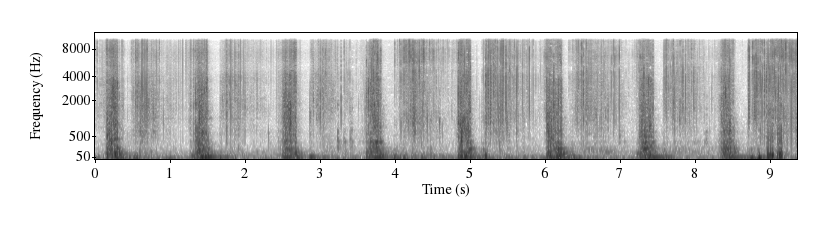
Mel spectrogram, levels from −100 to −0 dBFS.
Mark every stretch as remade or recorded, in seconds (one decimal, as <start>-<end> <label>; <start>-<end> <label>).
0.0-3.2 remade; 3.2-9.4 recorded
